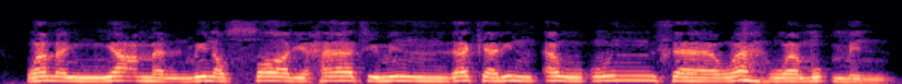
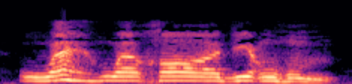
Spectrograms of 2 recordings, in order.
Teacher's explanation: قرأ قالون بإسكان الهاء هكذا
